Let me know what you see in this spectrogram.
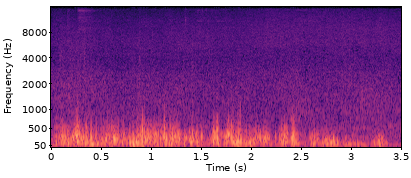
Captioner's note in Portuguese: vento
